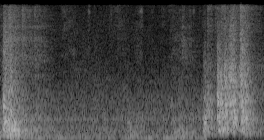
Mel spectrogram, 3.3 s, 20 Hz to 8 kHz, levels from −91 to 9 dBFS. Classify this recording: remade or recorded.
recorded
